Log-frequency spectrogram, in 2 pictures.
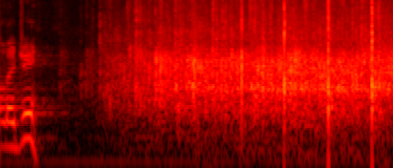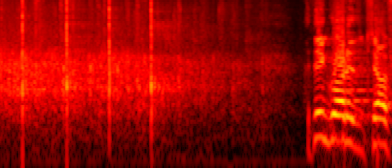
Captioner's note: applause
